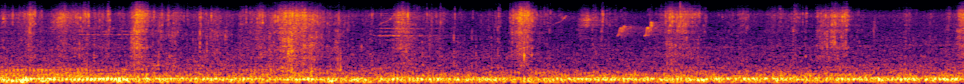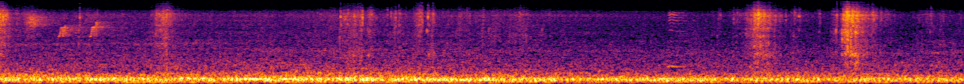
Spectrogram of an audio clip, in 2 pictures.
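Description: Dry leaves rustle and crunch under a monkey's footsteps.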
